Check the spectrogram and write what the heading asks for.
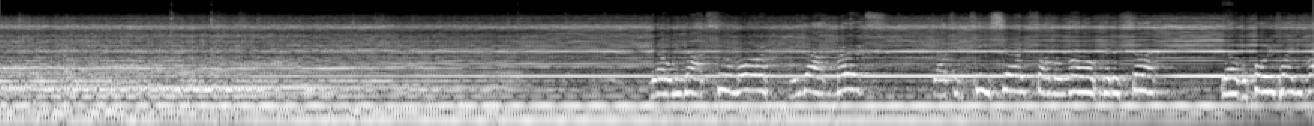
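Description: Amplified electric guitars left ringing between songs: steady amplifier hum and held, feedback-like tones. About halfway through, people's voices join in.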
